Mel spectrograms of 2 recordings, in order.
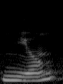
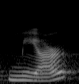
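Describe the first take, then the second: First: It ends plainly in ng, without an r-sound. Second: It ends with a curled r-sound.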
